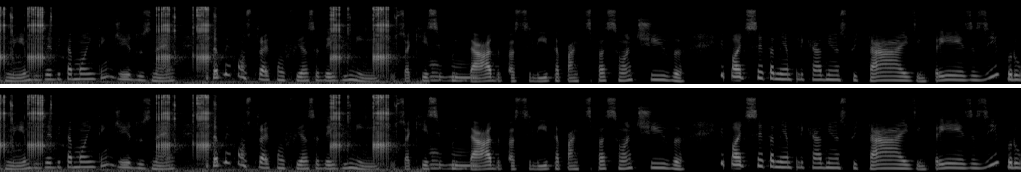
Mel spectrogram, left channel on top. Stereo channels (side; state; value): both; identical; correlation 1.00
